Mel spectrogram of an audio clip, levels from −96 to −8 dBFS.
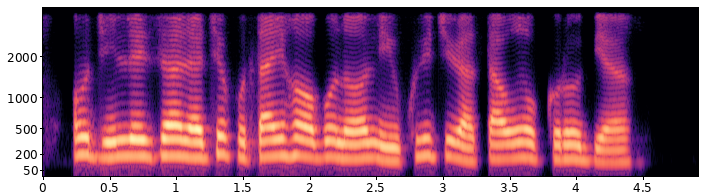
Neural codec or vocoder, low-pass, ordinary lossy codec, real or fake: codec, 24 kHz, 0.9 kbps, WavTokenizer, large speech release; 3.6 kHz; none; fake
